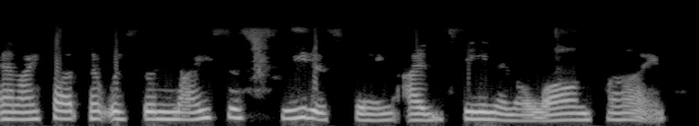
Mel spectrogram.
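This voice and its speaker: A woman with an American accent speaks at a moderate pace in an unremarkable speaking voice, her pitch varying in an ordinary way. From US South. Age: 60s. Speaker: caller. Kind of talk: testimony.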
